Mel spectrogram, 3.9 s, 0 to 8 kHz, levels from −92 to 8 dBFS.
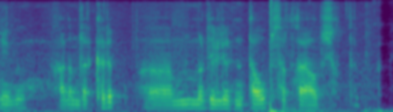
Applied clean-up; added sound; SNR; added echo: none; Glass; 14 dB; none.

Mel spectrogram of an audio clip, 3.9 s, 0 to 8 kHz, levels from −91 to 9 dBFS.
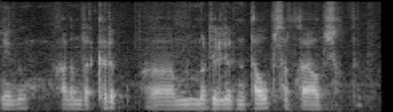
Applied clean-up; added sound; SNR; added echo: none; none; none; none.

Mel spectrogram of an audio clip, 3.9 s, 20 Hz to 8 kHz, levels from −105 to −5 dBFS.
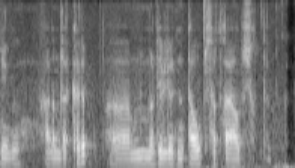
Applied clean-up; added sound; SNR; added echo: neural mask model Resemble Enhance denoiser.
